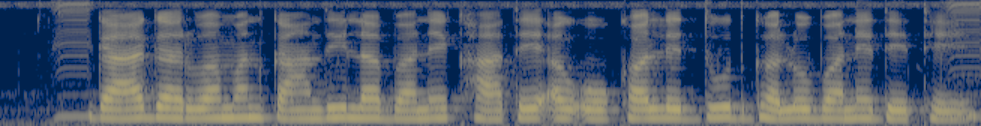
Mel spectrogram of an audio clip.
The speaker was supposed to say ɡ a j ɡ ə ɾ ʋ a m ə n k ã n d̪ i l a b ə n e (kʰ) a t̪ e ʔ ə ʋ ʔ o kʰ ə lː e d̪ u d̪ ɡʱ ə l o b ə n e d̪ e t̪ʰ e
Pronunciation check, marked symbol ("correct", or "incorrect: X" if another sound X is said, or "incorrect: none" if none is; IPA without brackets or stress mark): correct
